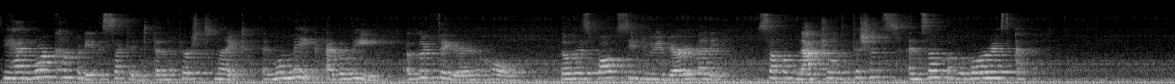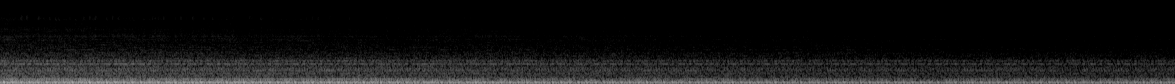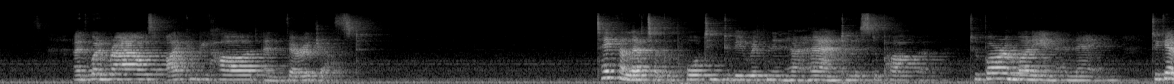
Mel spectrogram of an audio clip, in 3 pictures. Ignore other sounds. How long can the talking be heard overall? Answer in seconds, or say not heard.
19 s.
